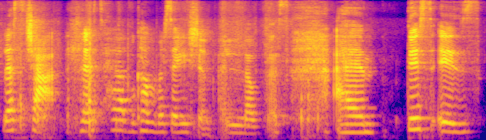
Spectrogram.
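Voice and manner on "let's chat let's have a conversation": eager invitation. Real, not acted. Eager call to viewers.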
